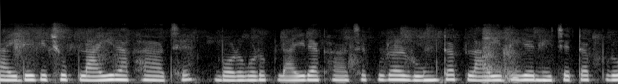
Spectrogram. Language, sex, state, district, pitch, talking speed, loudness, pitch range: Bengali, female, Odisha, Khordha, 205 Hz, 165 wpm, -14 LUFS, 200-210 Hz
